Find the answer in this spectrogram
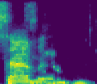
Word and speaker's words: salmon: how salmon but it's salmon salmon L is not pronounced you see yes I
